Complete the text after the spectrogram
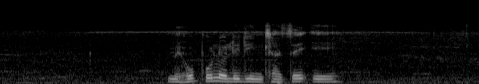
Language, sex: Southern Sotho, male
